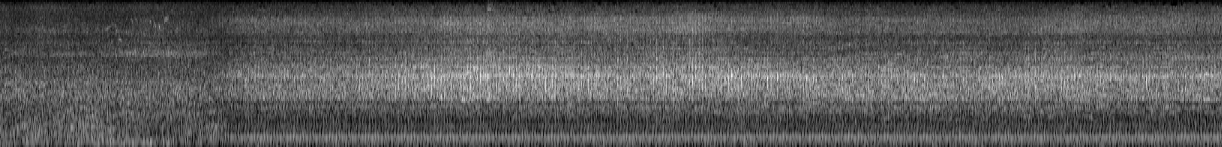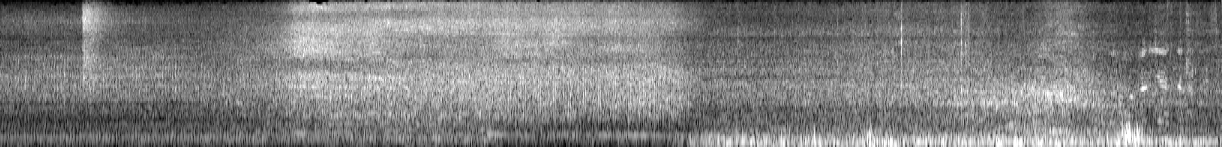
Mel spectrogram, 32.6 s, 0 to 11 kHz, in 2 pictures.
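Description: Large truck engine idling steadily, a low hum with an even, unchanging pitch. About 25 s in, a much louder low rumble takes over.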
